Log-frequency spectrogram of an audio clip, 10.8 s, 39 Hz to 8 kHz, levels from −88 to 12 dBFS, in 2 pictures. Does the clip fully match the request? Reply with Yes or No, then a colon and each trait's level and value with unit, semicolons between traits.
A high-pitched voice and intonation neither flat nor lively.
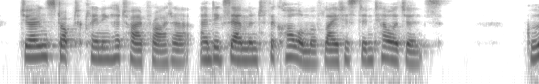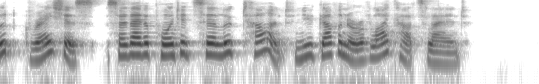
No: high, 220 Hz; wide, 6.5 semitones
